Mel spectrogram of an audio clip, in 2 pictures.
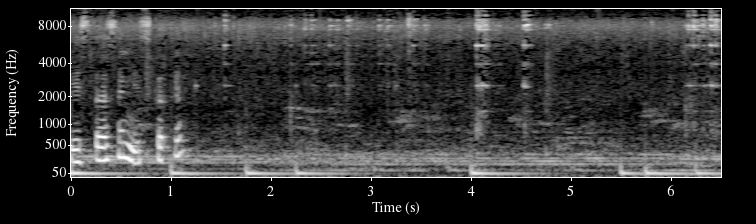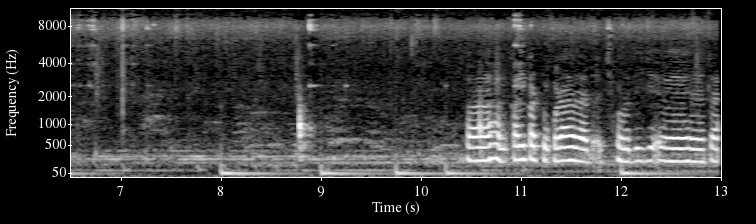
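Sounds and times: onions sizzling in oil: 0.0 - 13.0
glass bowl clinking: 1.3 - 4.9, 6.1 - 7.4, 8.8 - 9.4, 10.8 - 11.4.

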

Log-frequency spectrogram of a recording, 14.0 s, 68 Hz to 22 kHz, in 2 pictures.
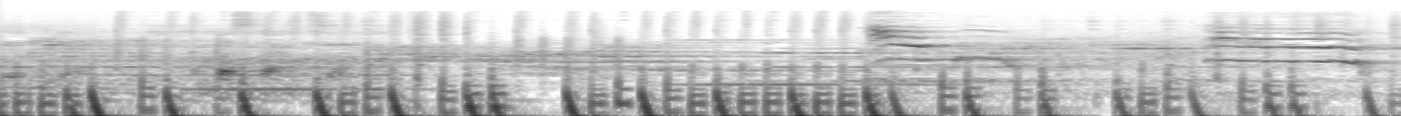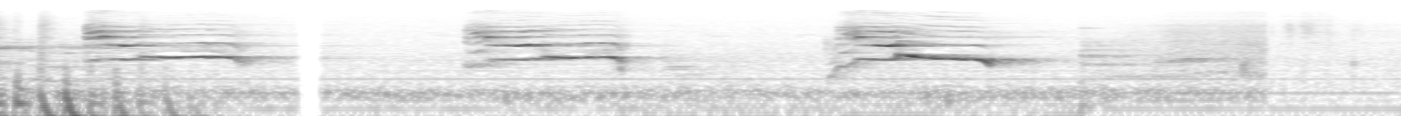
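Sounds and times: thudding music beat: 0.0 - 7.6
meow-like calls: 4.4 - 5.1, 5.9 - 8.4, 9.4 - 10.3, 11.2 - 12.3.

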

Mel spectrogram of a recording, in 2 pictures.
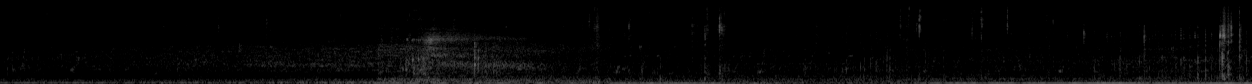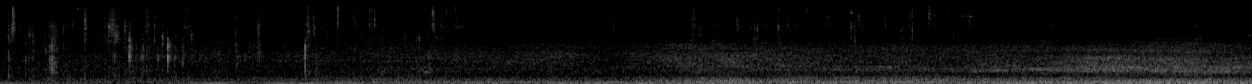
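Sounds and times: plastic balls tapping on concrete: 8.8 - 16.6.

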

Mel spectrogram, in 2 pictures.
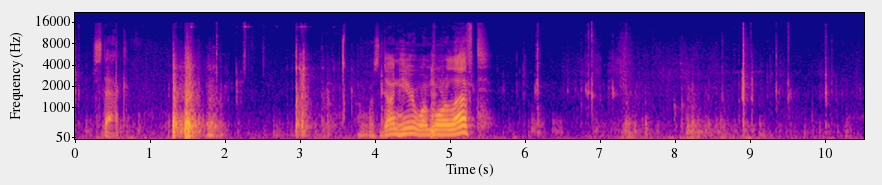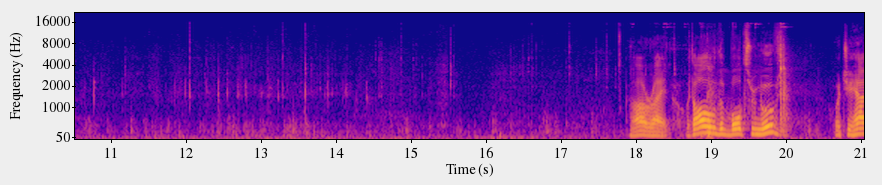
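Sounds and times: light handling noises: 0.0 - 21.0.

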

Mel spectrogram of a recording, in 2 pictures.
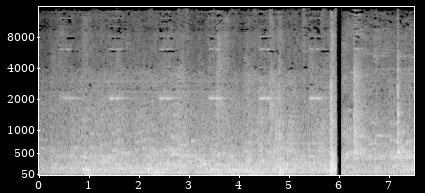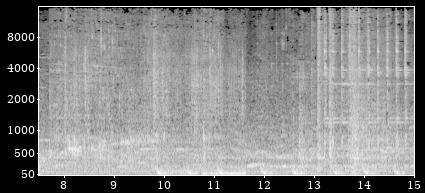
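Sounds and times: water pouring over ice: 7.8 - 11.7.

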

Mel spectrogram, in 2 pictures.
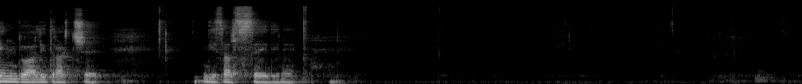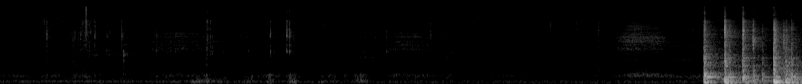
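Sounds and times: cloth wiping fishing reel: 3.7 - 15.0.

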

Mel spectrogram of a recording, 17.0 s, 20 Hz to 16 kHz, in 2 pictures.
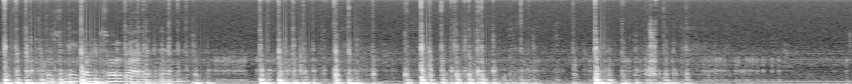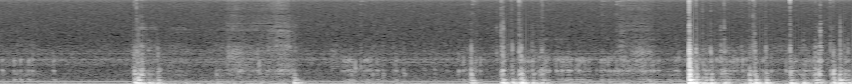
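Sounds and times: keyboard typing: 0.0 - 6.9, 13.2 - 14.2, 15.4 - 17.0
faint low hum: 0.0 - 17.0.

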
